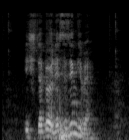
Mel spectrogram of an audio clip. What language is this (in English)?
Turkish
